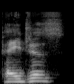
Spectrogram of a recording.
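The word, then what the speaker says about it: Pagés: spelled like pages, but it's Pages.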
